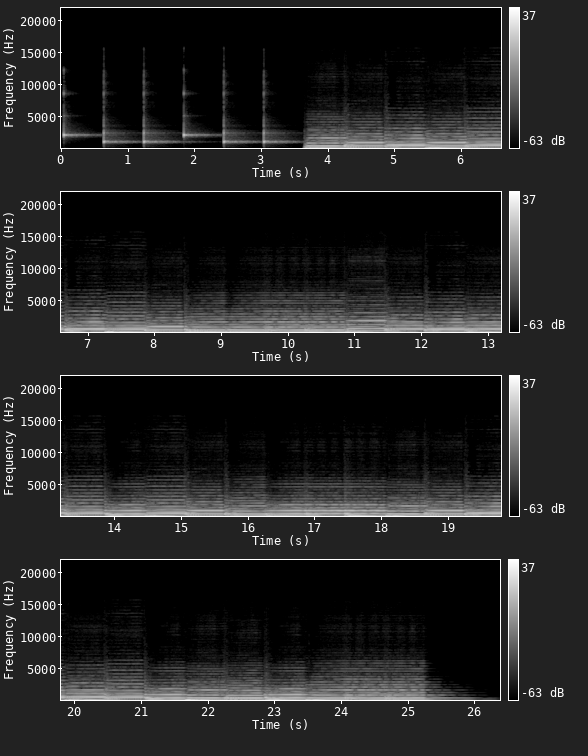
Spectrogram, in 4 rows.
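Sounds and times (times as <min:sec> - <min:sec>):
legato waltz: 0:03.7 - 0:25.7.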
